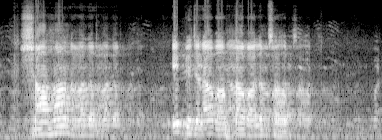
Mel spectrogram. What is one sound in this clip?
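A man speaks loudly into a microphone over a loudspeaker.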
